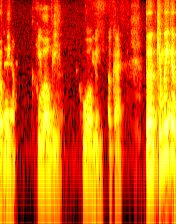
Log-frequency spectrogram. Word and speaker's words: Huobi: Huobi.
